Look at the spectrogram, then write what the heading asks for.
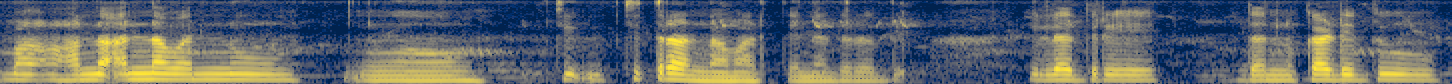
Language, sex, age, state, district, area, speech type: Kannada, female, 45-60, Karnataka, Dakshina Kannada, rural, spontaneous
